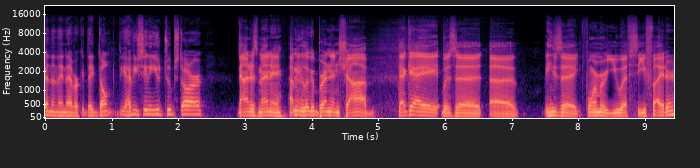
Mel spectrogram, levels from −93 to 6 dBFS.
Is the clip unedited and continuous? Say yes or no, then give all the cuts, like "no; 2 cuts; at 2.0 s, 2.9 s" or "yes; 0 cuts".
no; 1 cut; at 5.9 s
